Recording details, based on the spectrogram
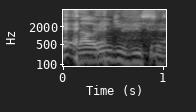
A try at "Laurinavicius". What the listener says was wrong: Na verdade, a pronúncia é Laurinavicius, porque o vícios é Vicius. Laurinavicius. É, Laurinavicius.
